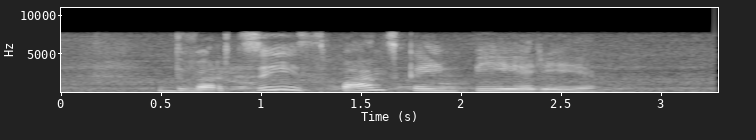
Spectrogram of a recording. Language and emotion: Russian, positive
